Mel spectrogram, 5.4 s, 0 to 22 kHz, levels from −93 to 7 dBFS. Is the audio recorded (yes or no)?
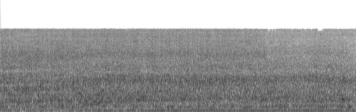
yes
